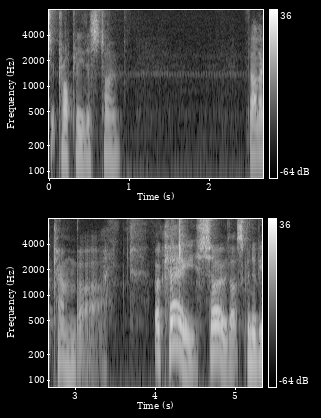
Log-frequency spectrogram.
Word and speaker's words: Vilcabamba: are pretty much done with the city of valac camber yay I managed to pronounce it properly this time valber okay so that's going to be it for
